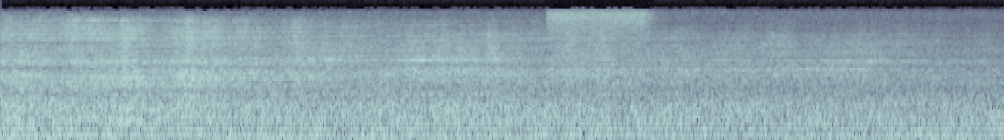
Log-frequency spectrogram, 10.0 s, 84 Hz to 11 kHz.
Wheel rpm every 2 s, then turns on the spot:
0, 0, 0, 0, 0.
none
